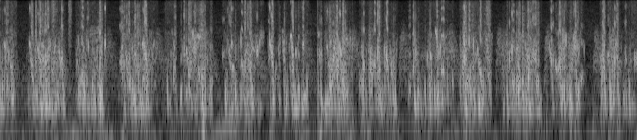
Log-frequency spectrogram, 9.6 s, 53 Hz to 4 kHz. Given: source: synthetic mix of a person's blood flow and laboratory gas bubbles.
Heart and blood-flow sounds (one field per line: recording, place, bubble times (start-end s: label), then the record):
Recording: Doppler ultrasound of blood flow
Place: subclavian vein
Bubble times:
0.00-0.24 s: bubbles
0.38-1.08 s: bubbles
1.12-1.61 s: bubbles
1.77-2.36 s: bubbles
2.46-3.20 s: bubbles
3.32-3.96 s: bubbles
4.01-4.64 s: bubbles
4.76-5.33 s: bubbles
5.37-5.97 s: bubbles
6.11-6.85 s: bubbles
6.89-7.39 s: bubbles
7.51-8.13 s: bubbles
8.20-8.79 s: bubbles
8.97-9.57 s: bubbles
From the record:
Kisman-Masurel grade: 444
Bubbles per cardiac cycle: continuous sound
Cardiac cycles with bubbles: 100%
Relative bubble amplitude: maximal (0.775 to 0.999)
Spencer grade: 4 (maximum detectable bubble signal sounding continuously throughout systole and diastole of every cardiac period, and overriding the amplitude of the normal cardiac signals)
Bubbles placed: anywhere in the cardiac cycle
